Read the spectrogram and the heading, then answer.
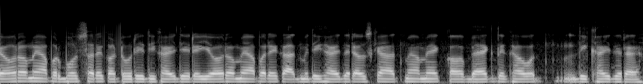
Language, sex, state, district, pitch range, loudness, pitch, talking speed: Hindi, male, Chhattisgarh, Sarguja, 125-135 Hz, -15 LUFS, 130 Hz, 280 wpm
